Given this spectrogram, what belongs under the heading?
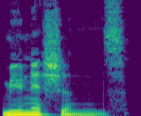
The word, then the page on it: munitions: British English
